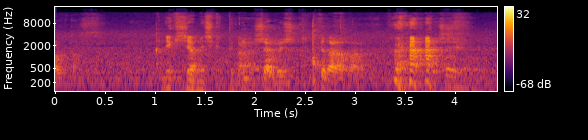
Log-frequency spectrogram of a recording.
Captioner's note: laughs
